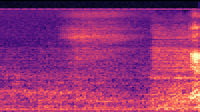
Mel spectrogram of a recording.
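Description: Near silence with a faint breath drawn in, then a man's voice starting right at the end.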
